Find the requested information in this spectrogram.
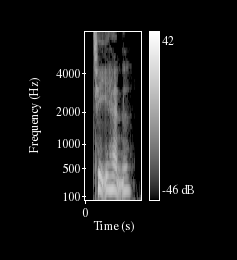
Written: tehandler

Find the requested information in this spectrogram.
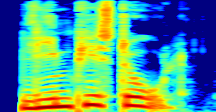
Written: limpistol

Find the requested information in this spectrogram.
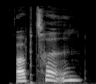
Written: optræden

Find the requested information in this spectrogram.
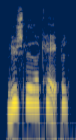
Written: lyslederkabel

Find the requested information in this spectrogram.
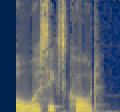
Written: oversigtskort

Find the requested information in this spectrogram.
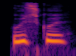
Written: udskud

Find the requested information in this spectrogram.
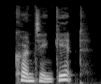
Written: kontingent

